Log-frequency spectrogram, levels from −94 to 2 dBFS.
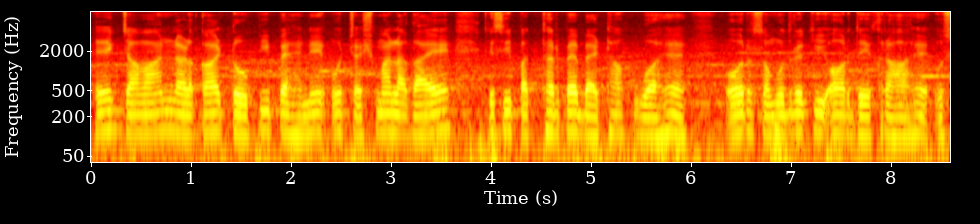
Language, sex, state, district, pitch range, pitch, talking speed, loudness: Hindi, male, Bihar, Saran, 105-115 Hz, 110 Hz, 160 wpm, -21 LUFS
